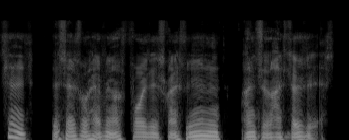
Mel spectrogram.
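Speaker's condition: Throat cancer; throat cancer three times, radiation with molded mask, chemo, checkups at Erlanger Medical Center Chattanooga; stage 4, terminal, tumor through tongue attached to epiglottis, inoperable, Emory Proton Center therapy not working; voice affected by cancer, eating issues from tongue tumor, still talks at length

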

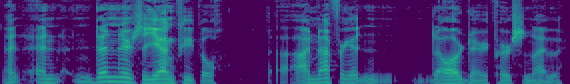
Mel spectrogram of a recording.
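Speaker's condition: Parkinson's disease; man aged 73

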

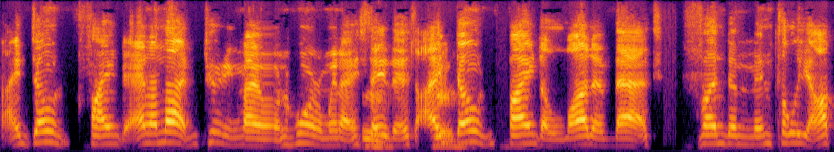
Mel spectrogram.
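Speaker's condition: Cerebral palsy; uses a wheelchair, moves at a slow pace

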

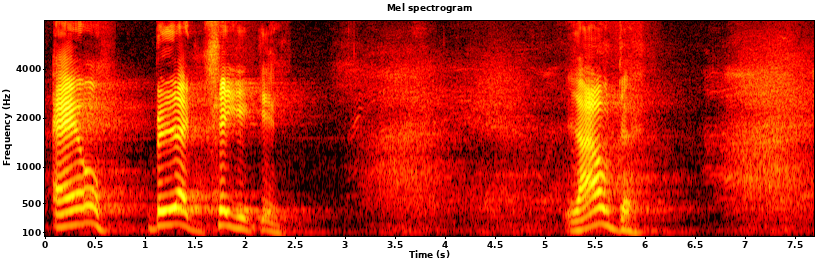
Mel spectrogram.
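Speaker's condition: Cerebral palsy; neck operation

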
